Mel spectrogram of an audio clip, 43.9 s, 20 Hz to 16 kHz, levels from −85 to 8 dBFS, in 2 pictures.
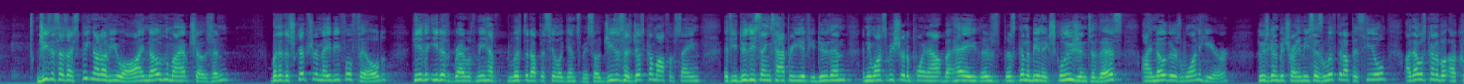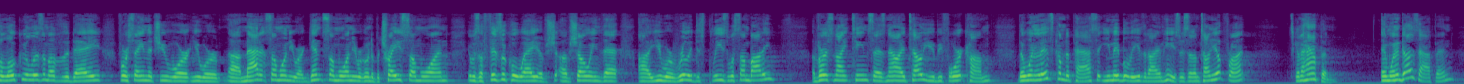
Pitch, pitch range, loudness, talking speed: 190 Hz, 175-210 Hz, -19 LUFS, 245 wpm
